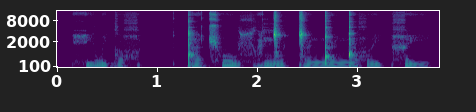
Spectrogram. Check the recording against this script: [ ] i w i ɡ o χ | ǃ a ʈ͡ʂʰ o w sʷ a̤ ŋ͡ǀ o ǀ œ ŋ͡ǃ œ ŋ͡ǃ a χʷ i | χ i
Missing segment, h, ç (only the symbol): h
